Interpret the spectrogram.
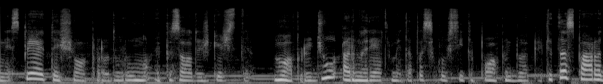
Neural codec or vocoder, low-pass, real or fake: codec, 44.1 kHz, 3.4 kbps, Pupu-Codec; 14.4 kHz; fake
